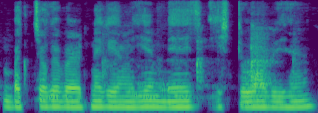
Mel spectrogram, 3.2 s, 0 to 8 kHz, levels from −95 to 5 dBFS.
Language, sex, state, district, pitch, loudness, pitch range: Hindi, male, Uttar Pradesh, Budaun, 110 Hz, -20 LUFS, 105-110 Hz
